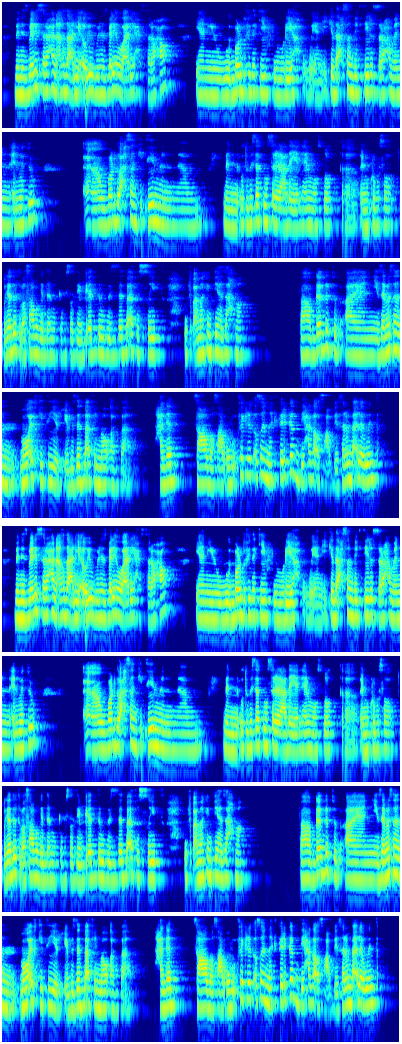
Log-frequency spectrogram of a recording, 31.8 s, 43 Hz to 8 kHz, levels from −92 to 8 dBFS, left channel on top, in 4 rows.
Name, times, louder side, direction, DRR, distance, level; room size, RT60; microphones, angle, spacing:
voice 1, 0.3-3.3 3.9-8.9 9.6-12.0 12.4-14.6 14.8-20.8 21.9-26.5 27.0-27.4 27.8-31.4, right 4 dB, 40° right, 10 dB, 0.8 m, -33 dB
12.0 x 7.2 x 5.6 m, 0.67 s
head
